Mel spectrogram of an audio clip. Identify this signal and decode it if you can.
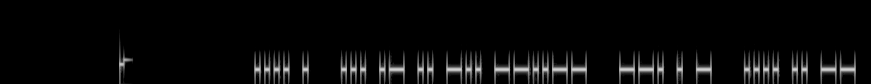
Morse code, heard as a keyed tone, about 25 wpm, 700 Hz. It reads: HE SAID, GET HIM
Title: Sentences from Top 400 Words 25wpm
